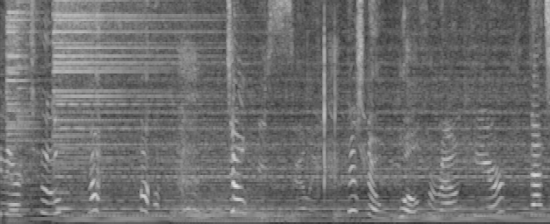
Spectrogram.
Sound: laughing

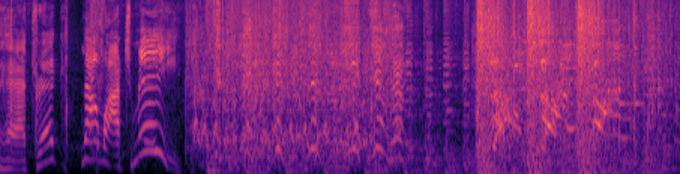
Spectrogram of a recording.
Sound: grunting

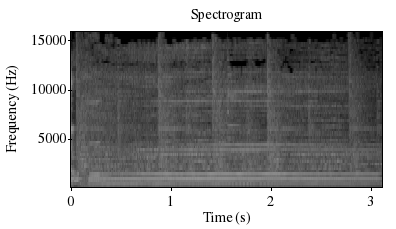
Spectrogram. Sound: emotional vocalising

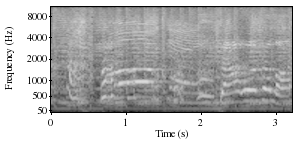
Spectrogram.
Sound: laughs

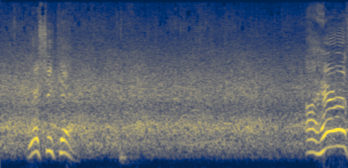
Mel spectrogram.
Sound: crowd chanting

